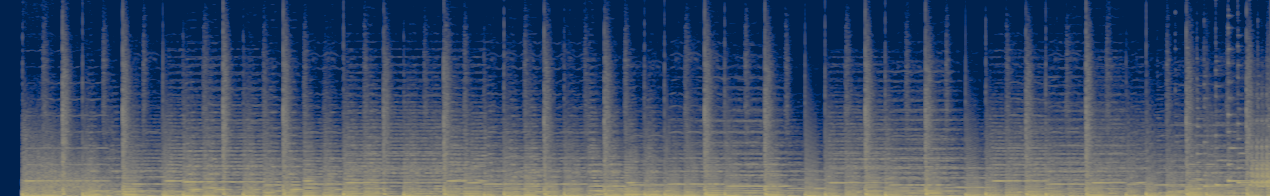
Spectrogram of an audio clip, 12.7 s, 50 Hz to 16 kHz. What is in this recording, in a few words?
(Synth Pop); Wonder Boy The Dragon's Trap 2017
